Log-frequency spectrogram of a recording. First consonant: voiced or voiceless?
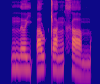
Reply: voiced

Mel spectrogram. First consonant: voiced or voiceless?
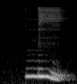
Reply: voiced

